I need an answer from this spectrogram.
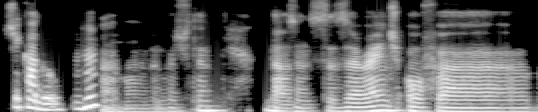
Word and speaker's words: Chicago: and Boston boasted dozens CH is pronounced as Chicago so the range of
